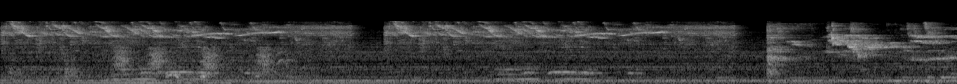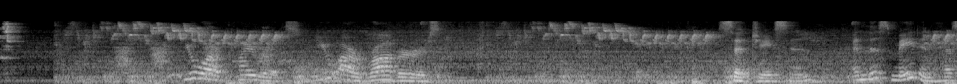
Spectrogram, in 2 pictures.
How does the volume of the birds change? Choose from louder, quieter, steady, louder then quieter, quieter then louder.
steady.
